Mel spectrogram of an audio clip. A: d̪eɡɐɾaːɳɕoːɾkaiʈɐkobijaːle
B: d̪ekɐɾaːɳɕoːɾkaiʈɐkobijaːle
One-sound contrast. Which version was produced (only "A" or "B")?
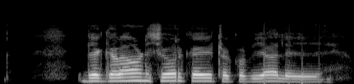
A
